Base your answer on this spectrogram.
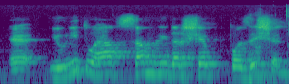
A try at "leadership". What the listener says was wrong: Make it really long. Pull it. So the problem is, guys, if you're a Middle Eastern person, an Arabic speaker, the Arabic R sound is very short, but the American R sound, it's long.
